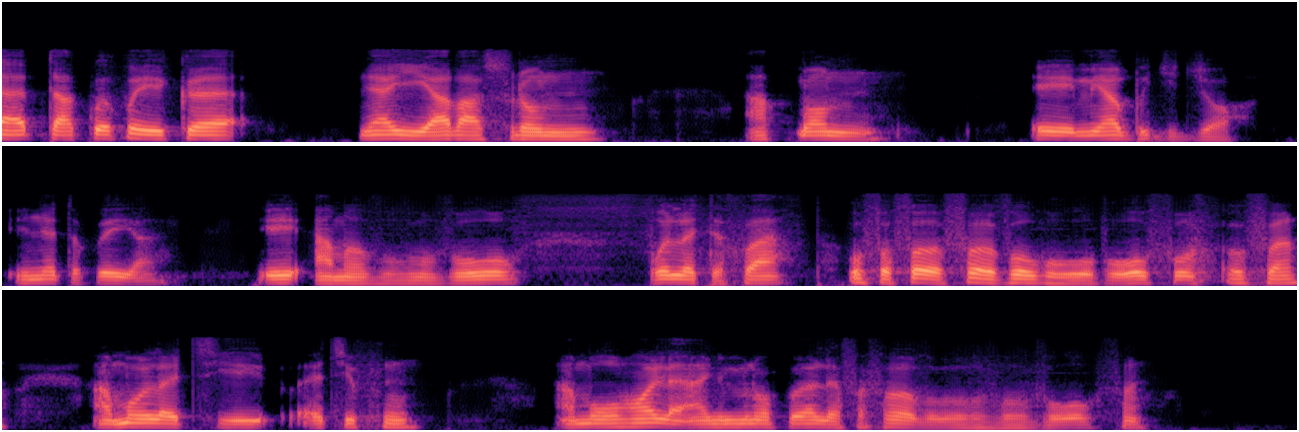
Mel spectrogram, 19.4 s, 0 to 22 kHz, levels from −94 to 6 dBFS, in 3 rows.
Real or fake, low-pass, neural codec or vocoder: fake; 5.4 kHz; codec, 16 kHz, 1 kbps, X-Codec, HuBERT features, trained on LibriSpeech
